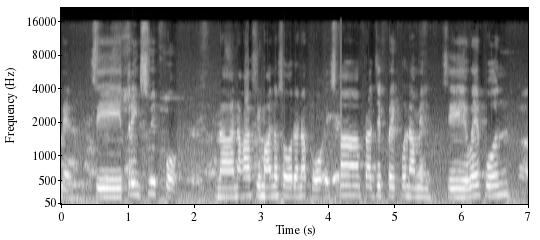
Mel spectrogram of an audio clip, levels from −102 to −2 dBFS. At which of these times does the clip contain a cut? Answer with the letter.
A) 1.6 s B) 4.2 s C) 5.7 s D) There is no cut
B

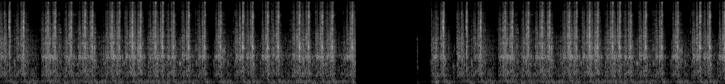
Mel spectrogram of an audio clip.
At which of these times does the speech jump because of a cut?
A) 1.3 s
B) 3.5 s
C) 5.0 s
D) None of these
B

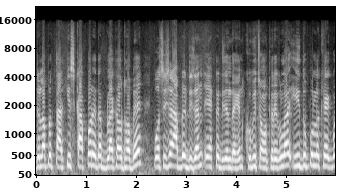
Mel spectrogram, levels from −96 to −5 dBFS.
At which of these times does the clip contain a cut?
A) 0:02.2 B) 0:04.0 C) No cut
A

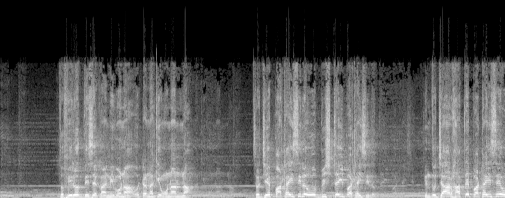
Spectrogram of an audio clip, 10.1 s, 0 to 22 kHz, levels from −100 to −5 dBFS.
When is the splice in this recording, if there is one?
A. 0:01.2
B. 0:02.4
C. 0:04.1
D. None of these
A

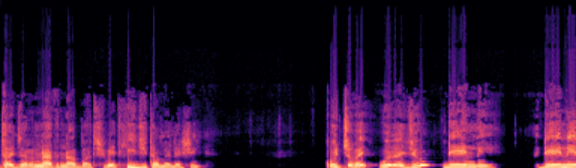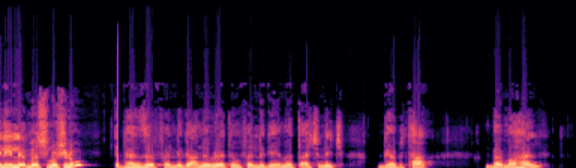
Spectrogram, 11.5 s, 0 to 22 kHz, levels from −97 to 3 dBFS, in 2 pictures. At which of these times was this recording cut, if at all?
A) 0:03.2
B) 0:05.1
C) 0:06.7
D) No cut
C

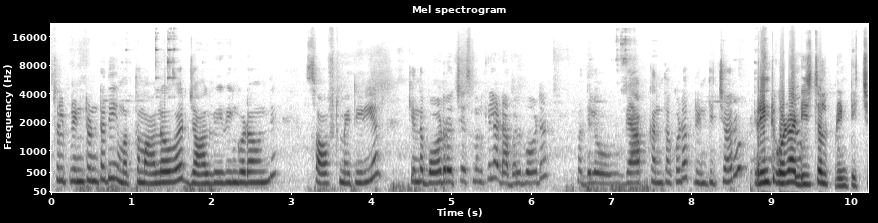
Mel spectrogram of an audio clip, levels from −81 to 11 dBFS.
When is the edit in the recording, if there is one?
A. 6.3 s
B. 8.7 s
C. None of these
B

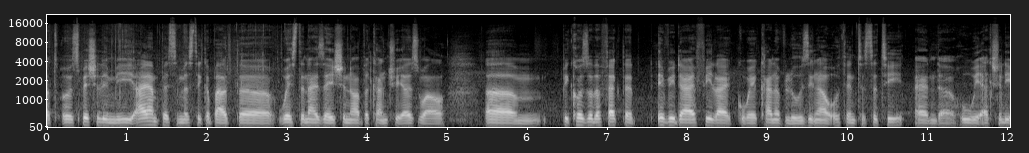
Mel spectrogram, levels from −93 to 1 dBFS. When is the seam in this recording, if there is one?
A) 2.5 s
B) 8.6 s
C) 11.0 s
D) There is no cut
C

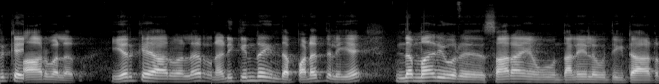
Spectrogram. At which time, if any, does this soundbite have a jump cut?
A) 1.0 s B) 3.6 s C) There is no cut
C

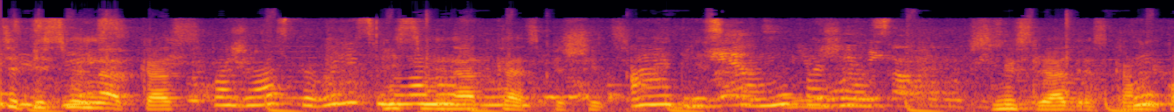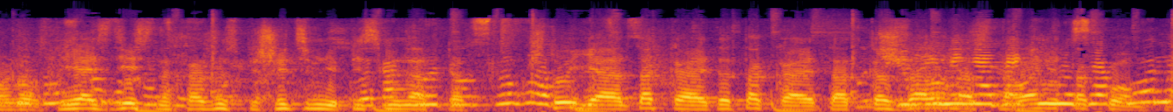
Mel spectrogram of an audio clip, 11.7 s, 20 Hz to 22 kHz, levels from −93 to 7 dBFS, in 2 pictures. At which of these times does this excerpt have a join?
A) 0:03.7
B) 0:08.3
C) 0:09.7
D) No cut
D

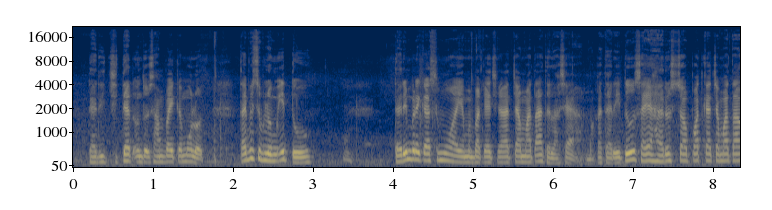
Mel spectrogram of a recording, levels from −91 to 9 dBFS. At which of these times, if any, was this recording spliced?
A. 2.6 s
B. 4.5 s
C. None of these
C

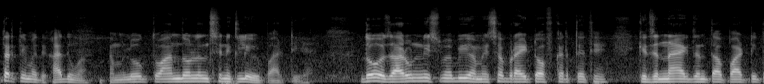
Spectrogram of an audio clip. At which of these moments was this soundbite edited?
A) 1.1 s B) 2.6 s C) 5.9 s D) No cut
A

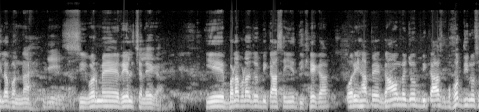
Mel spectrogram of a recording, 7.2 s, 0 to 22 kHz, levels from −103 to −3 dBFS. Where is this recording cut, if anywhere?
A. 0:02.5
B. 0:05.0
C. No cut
B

